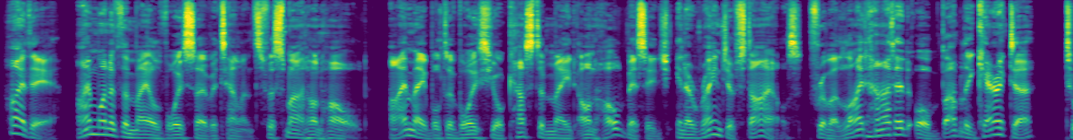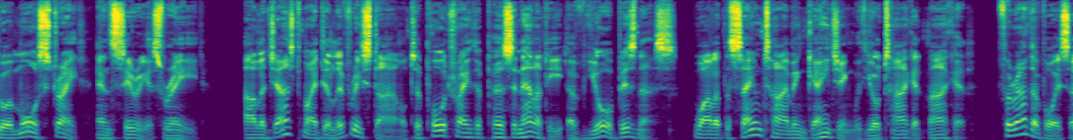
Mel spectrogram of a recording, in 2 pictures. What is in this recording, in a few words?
MALE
